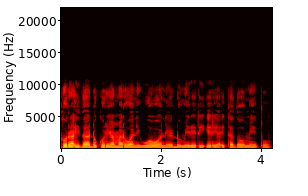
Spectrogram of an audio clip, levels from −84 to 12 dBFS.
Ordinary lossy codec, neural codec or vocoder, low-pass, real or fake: none; none; 10.8 kHz; real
